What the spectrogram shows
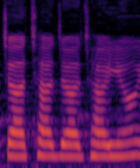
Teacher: ये च वर्ग आपका किस में आता है, कंठ के बाद तालु आता है, तालु में आ जाता है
